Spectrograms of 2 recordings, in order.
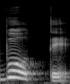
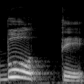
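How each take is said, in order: Both takes have the same delivery.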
